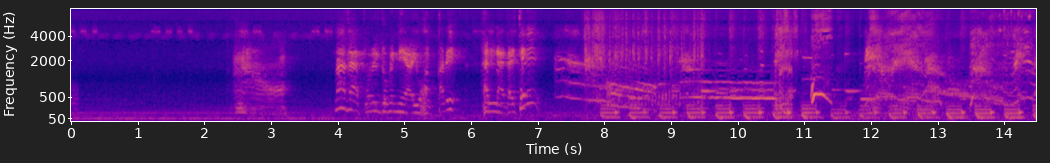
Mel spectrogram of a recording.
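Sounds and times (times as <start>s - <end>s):
speech: 4.2s - 7.1s, 7.9s - 9.8s
cat meowing and yowling: 7.3s - 11.4s
steady rhythmic music: 8.0s - 14.4s.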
